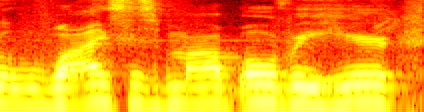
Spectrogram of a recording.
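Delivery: plain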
